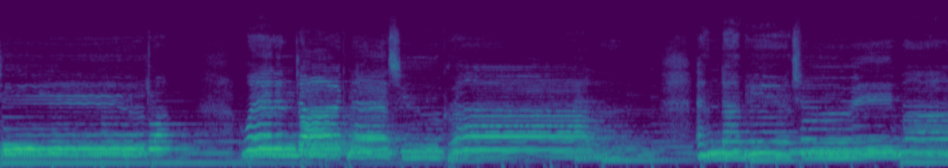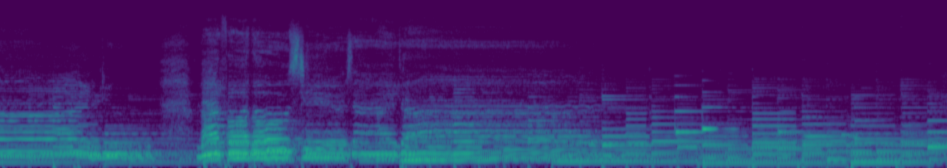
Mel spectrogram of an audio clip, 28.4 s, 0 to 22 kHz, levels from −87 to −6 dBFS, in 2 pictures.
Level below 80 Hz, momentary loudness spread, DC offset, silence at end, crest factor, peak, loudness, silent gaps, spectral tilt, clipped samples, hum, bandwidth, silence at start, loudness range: -66 dBFS; 12 LU; under 0.1%; 0 s; 18 dB; -24 dBFS; -42 LUFS; none; -6.5 dB/octave; under 0.1%; none; 16 kHz; 0 s; 8 LU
